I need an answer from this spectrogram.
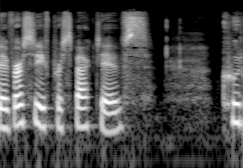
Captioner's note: speaking French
